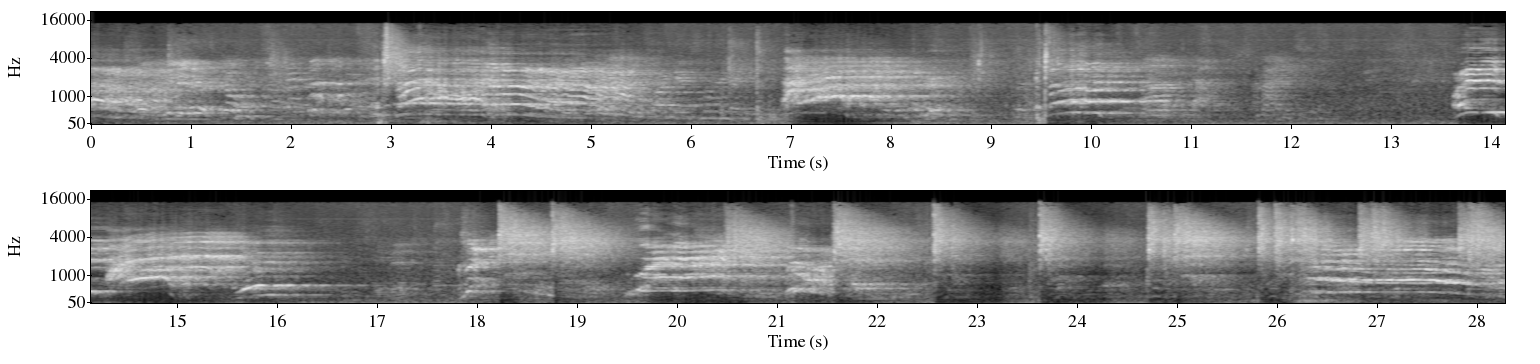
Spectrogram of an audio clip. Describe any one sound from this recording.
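Fencers shout loudly in a large echoing hall.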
